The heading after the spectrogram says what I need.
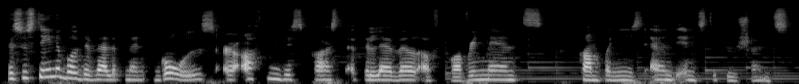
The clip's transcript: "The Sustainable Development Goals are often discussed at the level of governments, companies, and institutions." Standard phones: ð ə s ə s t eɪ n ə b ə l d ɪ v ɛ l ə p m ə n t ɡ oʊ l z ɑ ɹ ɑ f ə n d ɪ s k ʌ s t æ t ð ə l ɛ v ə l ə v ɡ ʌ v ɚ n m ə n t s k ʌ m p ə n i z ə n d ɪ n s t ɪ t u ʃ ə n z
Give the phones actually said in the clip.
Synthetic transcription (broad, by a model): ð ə s ə s t eɪ n ə b ə l d ɪ v ɛ l ə p m ə n t ɡ oʊ l s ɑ ɹ ɑ f ə n d ɪ s k ʌ s t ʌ t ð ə l ɛ v ə l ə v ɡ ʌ v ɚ n m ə n t s k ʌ m p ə n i s ə n d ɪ n s t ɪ t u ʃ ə n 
